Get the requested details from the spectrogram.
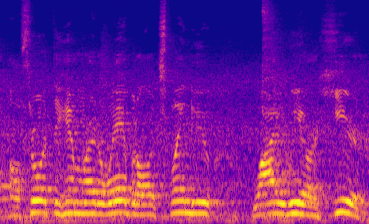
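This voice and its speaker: The loud voice comes with audible room echo and noticeable background noise. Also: man. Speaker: YouTube channel host. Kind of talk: cooking show chat. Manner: animated.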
